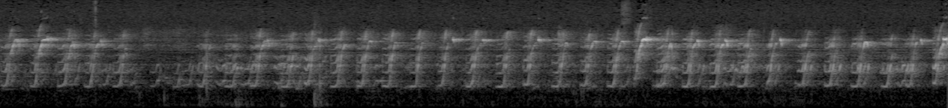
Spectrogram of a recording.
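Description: A guinea pig gives a steady stream of rapid, squeaky chattering pulses.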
